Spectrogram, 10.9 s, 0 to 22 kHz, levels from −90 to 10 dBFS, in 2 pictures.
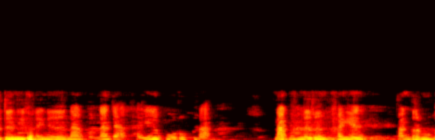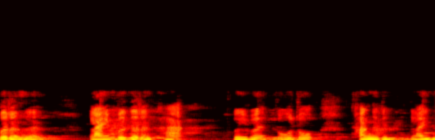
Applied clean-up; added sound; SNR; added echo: classical method WPE with log-MMSE.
